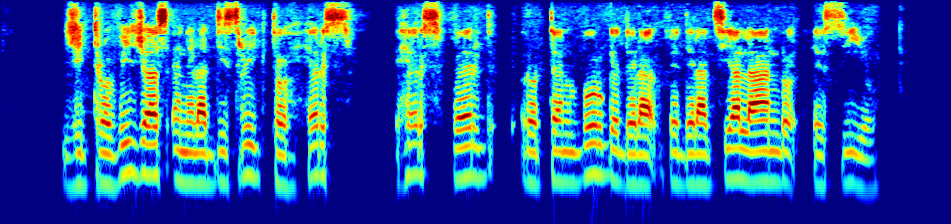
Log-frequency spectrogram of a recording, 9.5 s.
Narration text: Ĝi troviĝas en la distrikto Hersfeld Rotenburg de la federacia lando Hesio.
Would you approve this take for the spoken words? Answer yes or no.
yes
